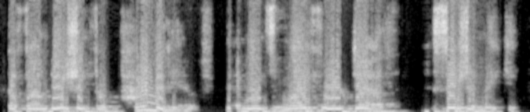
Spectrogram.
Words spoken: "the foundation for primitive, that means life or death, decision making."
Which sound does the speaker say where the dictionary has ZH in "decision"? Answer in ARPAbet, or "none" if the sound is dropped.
ZH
